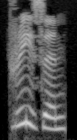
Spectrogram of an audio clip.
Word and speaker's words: reason: his hardiness taketh displeasure reason is apparently pronounced like the modern reason not like the chaucerian resound though no doubt wyatt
